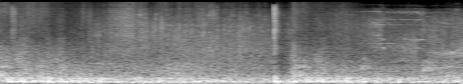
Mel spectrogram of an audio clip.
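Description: The Incendio fire spell in Hogwarts Legacy sends up a roaring, rumbling whoosh of flame that holds steady, with one sharp burst about midway and no voices over it.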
